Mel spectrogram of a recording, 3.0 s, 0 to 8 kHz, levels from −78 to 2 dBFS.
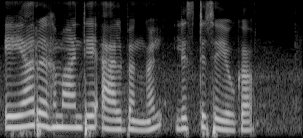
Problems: constant background noise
